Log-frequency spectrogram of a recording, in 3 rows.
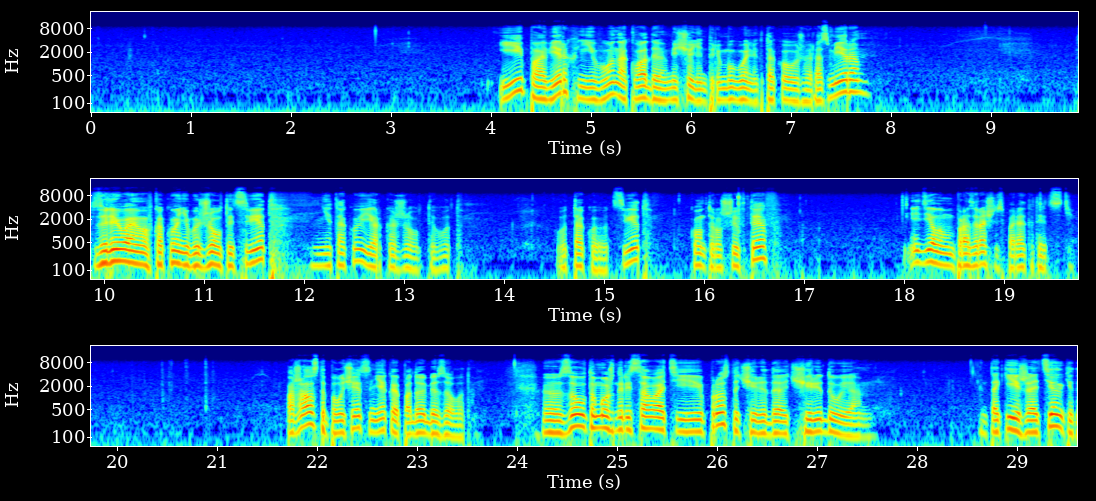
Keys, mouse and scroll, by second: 1.8-4.3 drag, 5.2 click, 7.2 ctrl+d, 11.7-13.6 drag, 14.3 click, 16.2 ctrl+shift+f, 18.6 click, 20.0 3, 20.3 0, 20.7 Return, 23.9 click, 25.7 click.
